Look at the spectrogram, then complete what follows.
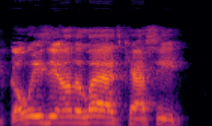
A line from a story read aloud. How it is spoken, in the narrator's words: Others shouted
